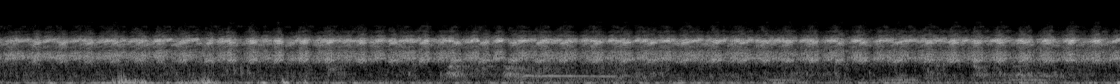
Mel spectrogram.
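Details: Many frogs croaking in a rice paddy once planting is finished, forming a continuous buzzing wall of fast pulsed calls, with a few brief lower tones around the middle and end.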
